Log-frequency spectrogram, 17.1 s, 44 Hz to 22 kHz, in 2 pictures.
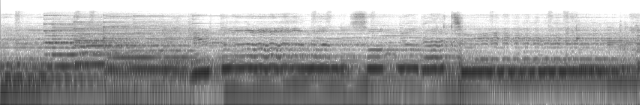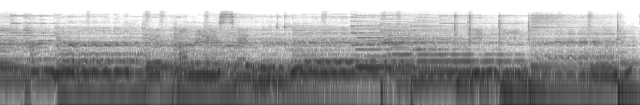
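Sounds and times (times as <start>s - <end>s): melody with vibrato: 0.0s - 17.0s.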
